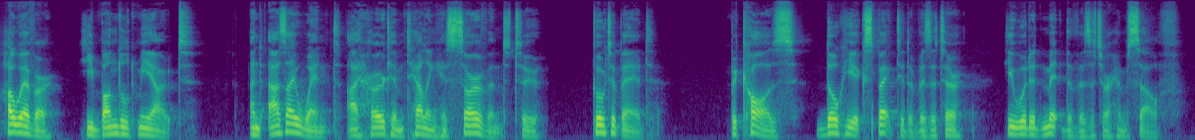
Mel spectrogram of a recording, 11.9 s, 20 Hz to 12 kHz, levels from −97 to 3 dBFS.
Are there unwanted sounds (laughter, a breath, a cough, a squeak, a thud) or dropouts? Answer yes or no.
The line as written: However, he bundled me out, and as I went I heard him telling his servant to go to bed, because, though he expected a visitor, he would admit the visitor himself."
no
